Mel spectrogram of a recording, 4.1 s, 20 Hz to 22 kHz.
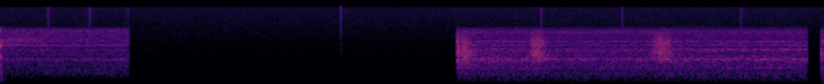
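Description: Steady cockpit noise of a Piper M600 turboprop in flight: a rushing hiss with a faint steady whine. It cuts out to dead silence about half a second in and comes back a little after two seconds, the way a headset intercom's squelch switches it on and off.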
